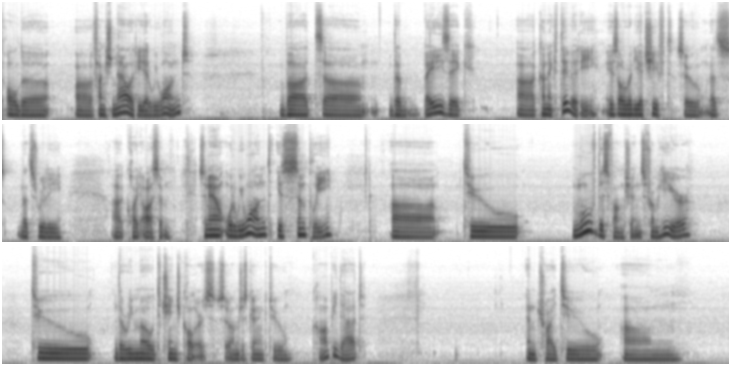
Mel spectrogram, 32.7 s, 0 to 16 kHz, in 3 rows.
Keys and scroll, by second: 4.7 ctrl+s.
